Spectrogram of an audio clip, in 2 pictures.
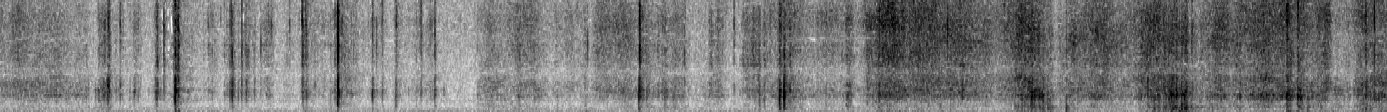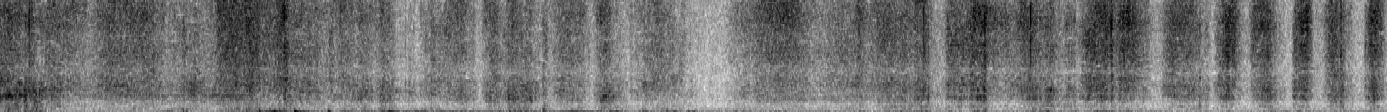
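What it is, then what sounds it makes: Paper towel roll being scratched. Fingertips and dark-painted nails scratch the embossed surface of a bee-printed paper towel roll held in both hands. Soft, irregular papery scratching and crinkling come in quick bursts over a low, steady rumble, with a few sharper ticks. The scratching grows fuller and louder in the middle of the clip before easing back down.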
